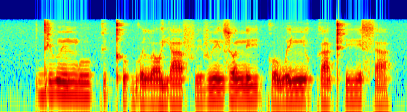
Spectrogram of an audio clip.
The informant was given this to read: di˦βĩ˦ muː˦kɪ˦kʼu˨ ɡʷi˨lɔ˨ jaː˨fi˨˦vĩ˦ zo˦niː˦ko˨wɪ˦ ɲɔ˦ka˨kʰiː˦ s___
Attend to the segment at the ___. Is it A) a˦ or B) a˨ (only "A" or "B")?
B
